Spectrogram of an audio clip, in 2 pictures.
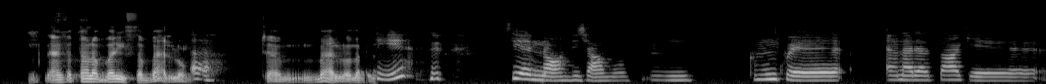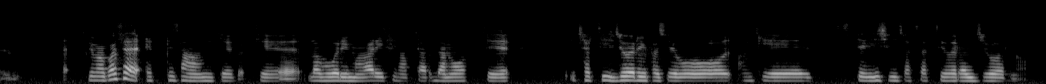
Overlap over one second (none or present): none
